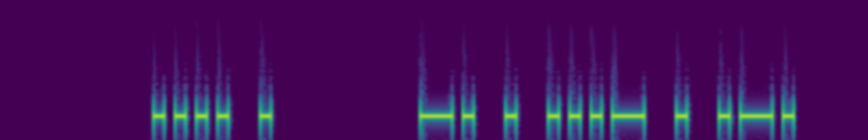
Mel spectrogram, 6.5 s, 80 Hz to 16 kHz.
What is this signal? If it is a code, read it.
Morse code, heard as a keyed tone, about 16 wpm, 700 Hz. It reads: HE NEVER
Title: 2x Word-Spacing - Sentences from Top 400 Words - 15wpm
